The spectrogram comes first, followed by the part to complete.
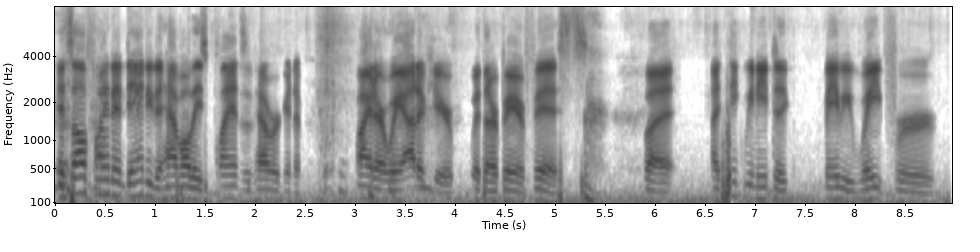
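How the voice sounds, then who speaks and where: Man chatting over clear background noise. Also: mid-range voice, moderate pace. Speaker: tabletop game player. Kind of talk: casual group game chat. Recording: clearly noisy room.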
